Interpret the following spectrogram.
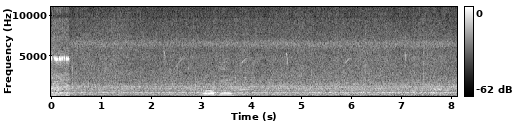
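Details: Honey bee swarm being removed from a local baseball field, the queen already in a box while stragglers cling to a wall; a steady, dense low hum of many wings with a faint higher overtone runs throughout, with a brief knock near the start.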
